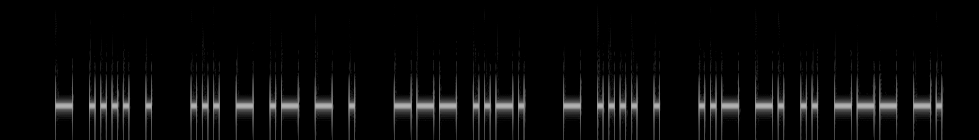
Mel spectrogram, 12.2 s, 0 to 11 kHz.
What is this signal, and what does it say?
Morse code, heard as a keyed tone, about 17 wpm, 700 Hz. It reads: THE STATE OF THE UNION
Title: Sets of 5 Words Encore 17wpm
